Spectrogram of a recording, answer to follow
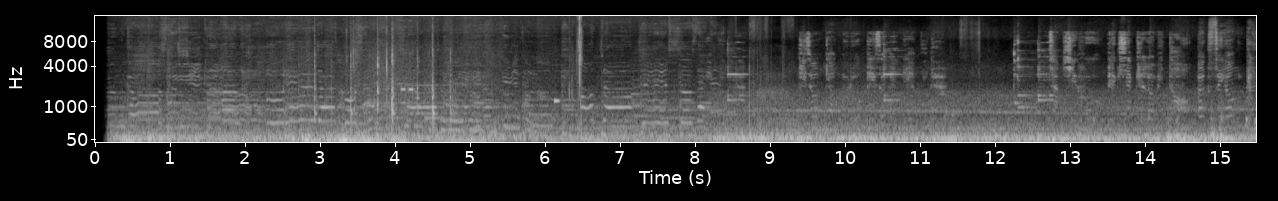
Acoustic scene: car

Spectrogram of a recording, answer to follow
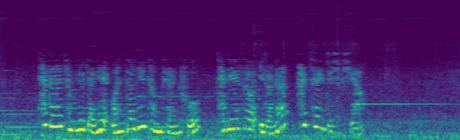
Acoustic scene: bus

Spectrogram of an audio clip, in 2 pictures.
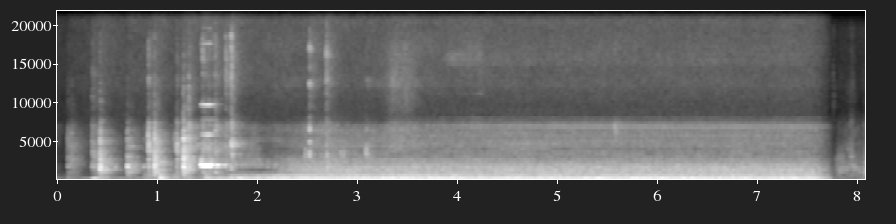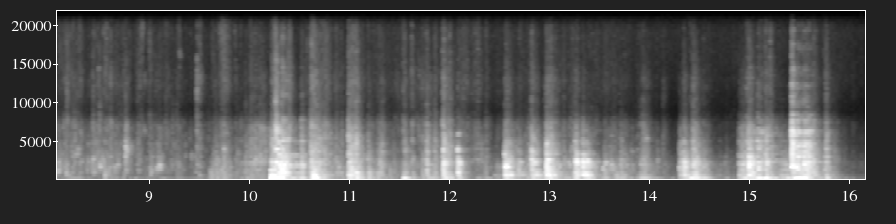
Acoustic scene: kitchen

